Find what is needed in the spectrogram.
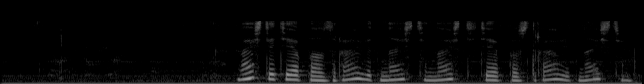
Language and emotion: Russian, neutral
